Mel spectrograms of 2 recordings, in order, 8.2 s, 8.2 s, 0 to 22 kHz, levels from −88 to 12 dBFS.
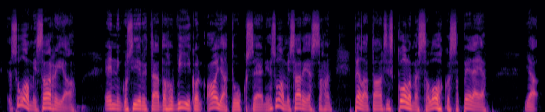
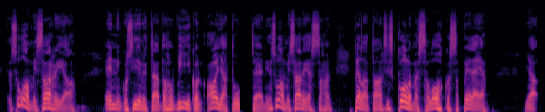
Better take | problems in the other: first | audio cutting out; at 3.5 s

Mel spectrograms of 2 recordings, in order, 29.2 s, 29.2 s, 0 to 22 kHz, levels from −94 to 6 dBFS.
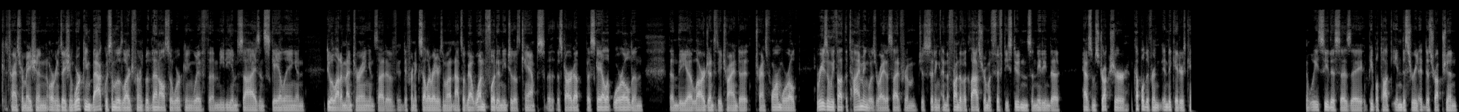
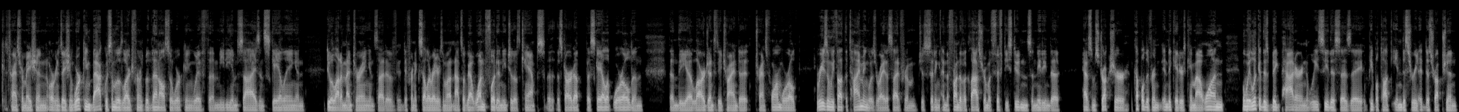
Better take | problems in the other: second | audio cutting out; at 24 s for 2.5 s

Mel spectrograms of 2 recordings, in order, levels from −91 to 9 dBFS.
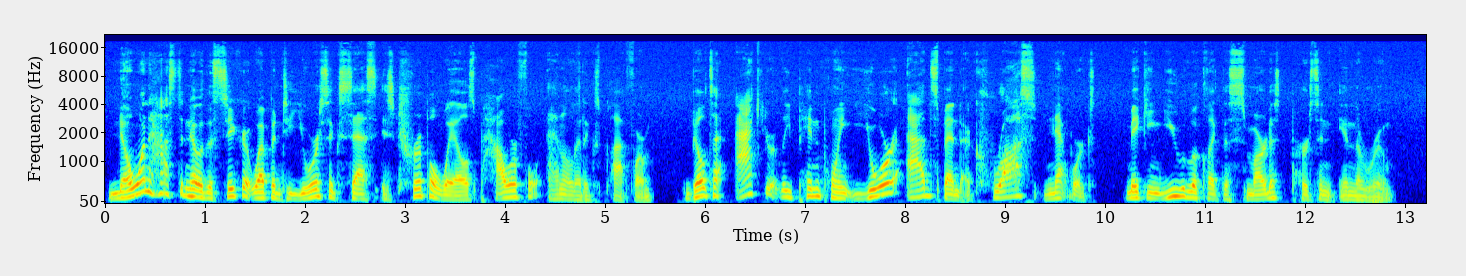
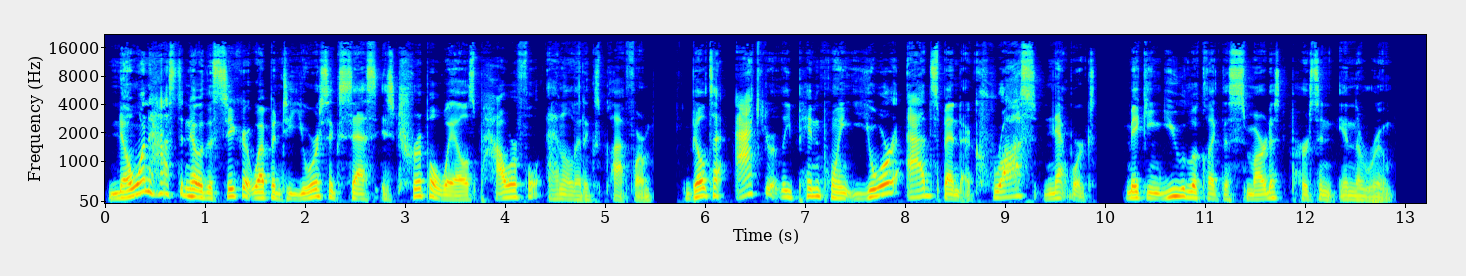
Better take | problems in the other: second | hiss; faint; throughout; 25 dB below the speech

